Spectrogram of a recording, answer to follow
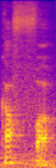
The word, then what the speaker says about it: Kapha: pessoas leem e falam Kapha, trifala. Mas dentro do sânscrito, se você estiver estudando sânscrito de maneira mais detida, você deveria pronunciar isso como P, Kappadosha.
